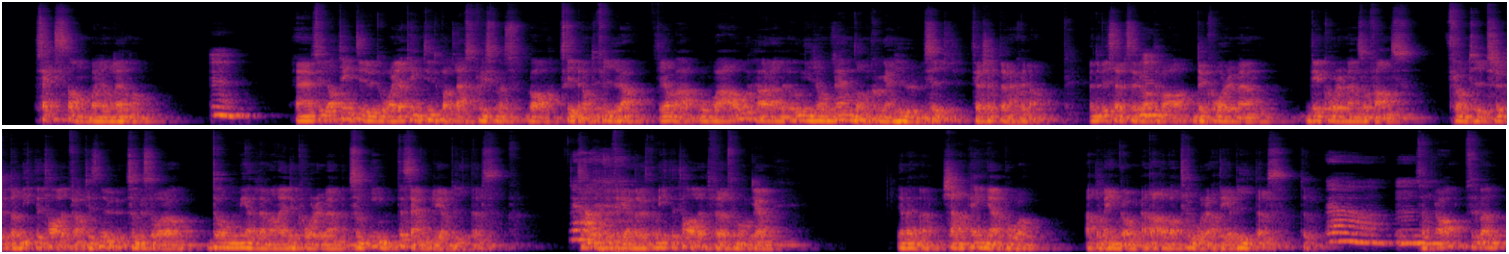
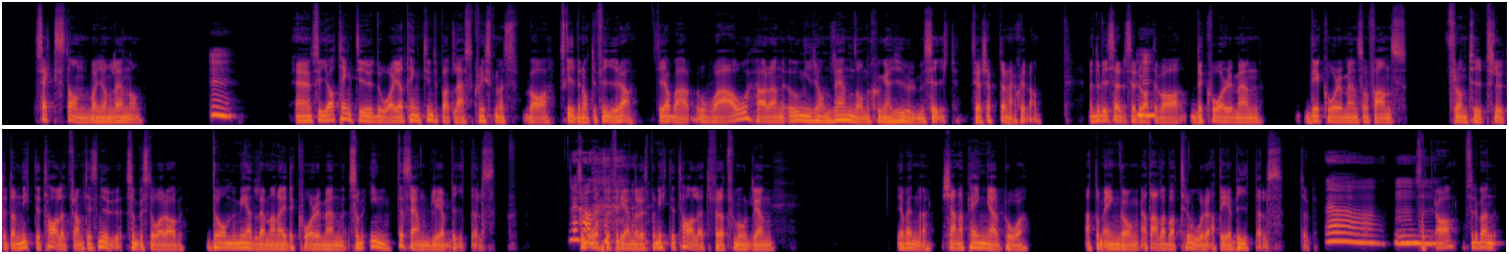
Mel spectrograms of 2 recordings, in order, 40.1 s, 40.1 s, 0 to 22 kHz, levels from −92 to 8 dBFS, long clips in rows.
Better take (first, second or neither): second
